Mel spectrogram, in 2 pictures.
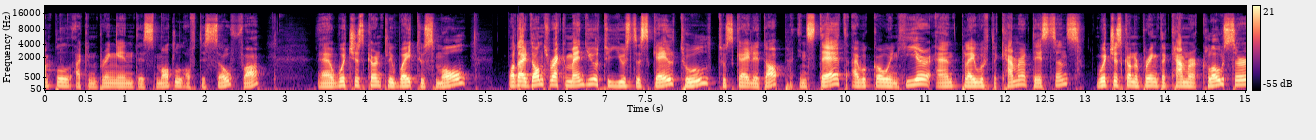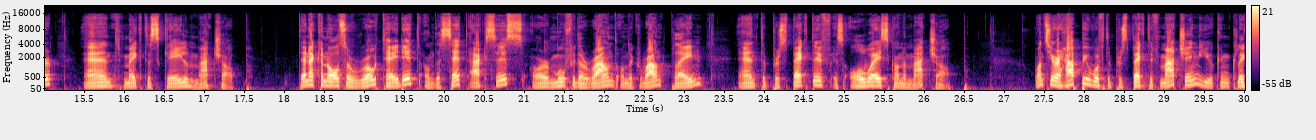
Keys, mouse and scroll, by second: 0.2 click, 1.4 drag, 2.5 shift+middle click, 6.9 s, 9.3 right click, 11.4-16.6 drag, 18.7 r, 19.1 z, 20.5 click, 21.0 g, 21.7 shift+z, 25.6 click, 27.2-27.6 shift+middle drag.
